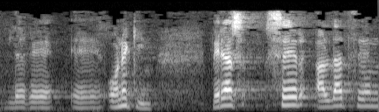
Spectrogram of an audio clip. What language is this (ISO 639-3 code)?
eus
